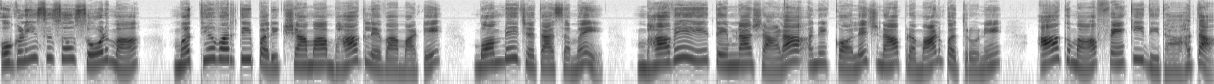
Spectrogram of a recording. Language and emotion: Gujarati, neutral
